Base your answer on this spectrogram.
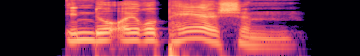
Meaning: strong dative masculine/neuter singular of indoeuropäisch
- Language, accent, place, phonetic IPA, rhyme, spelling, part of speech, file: German, Germany, Berlin, [ˌɪndoʔɔɪ̯ʁoˈpɛːɪʃm̩], -ɛːɪʃm̩, indoeuropäischem, adjective, De-indoeuropäischem.ogg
